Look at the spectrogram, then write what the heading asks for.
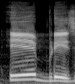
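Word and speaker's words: abridge: word क्या है हमारा ए ब्रिज इसे हम क्या पढ़ते हैं ए ब्रिज ठीक है ए ए ब्रिज बोलेंगे ए ब्रिज ठीक है यहां पर डी साइलेंट होता है जी कान ज होता है तो ए ब्रिज मतलब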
